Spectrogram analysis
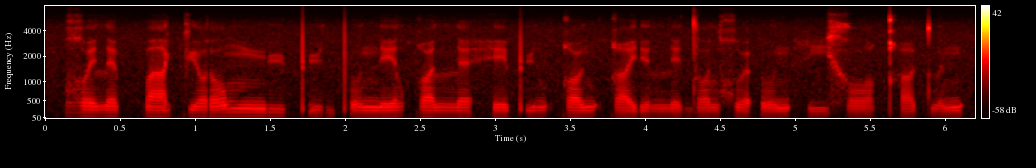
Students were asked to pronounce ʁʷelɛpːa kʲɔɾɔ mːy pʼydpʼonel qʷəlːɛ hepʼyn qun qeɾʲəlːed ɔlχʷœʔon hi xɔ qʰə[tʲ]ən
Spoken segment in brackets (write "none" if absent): tʷ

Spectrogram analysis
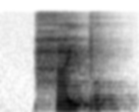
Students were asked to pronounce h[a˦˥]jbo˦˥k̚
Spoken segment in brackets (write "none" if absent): a˦˥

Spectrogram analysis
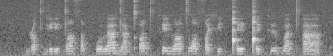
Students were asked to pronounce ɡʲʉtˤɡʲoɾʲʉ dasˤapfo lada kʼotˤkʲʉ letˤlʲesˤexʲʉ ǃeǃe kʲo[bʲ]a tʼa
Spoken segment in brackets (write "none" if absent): b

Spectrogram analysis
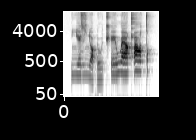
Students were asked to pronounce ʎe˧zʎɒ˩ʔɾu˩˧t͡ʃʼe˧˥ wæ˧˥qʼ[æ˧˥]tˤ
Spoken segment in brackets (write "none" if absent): æ˥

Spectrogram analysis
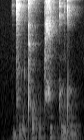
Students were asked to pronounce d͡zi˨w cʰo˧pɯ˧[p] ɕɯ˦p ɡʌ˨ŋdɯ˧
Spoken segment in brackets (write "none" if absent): p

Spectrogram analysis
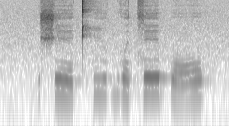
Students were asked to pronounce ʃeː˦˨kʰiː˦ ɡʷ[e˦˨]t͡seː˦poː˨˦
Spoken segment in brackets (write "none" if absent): e˦˨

